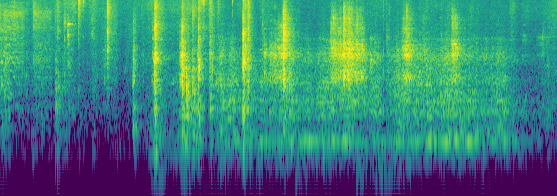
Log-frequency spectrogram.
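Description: A wheeled chair being pushed through a doorway: a series of knocks and bumps against the door and frame, then its casters rolling steadily across a hard floor with a low hum.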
